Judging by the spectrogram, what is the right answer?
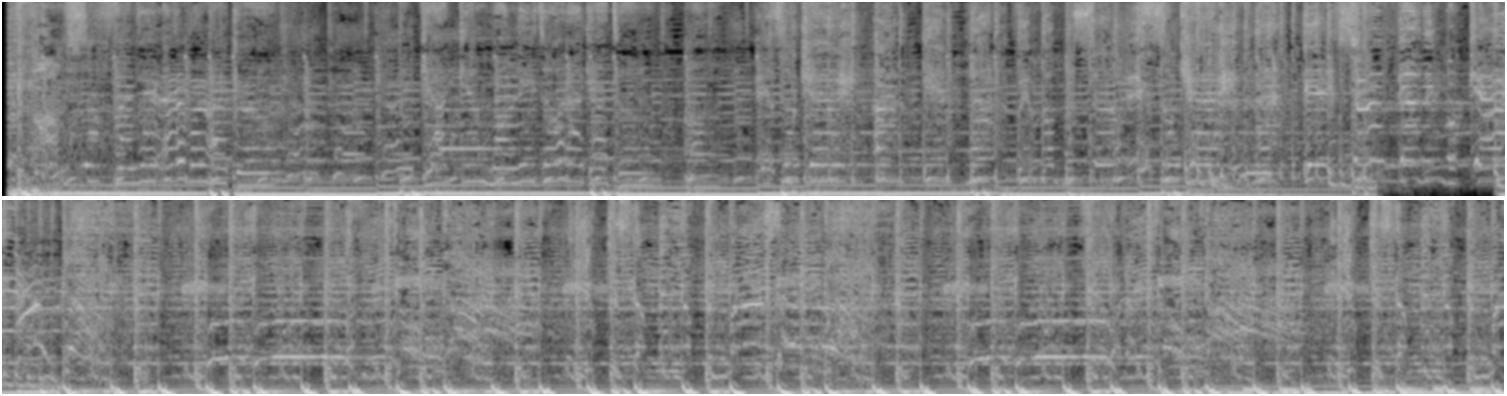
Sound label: korean ringtone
